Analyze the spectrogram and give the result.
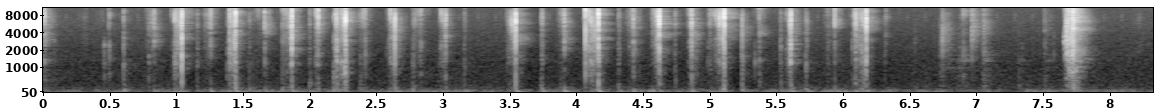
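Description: Fingernails scratch the hollow-lugged black and pink rubber outsole of an empty Skechers hiking boot with a suede and mesh upper, held upside down. A rapid, irregular series of short, sharp, bright scratching clicks is heard, with a louder scrape near the end.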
